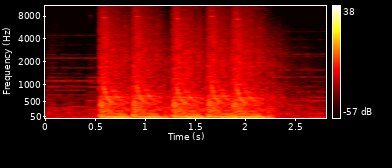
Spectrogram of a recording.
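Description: Gunfire in the game Mass Effect: four loud, sharp blasts in quick succession, each with a brief decaying tail, close and alone.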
